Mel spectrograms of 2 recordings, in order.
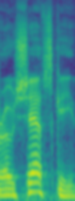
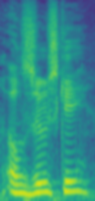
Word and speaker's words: Olszewski: Uh Ozooski. No, that's not it.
